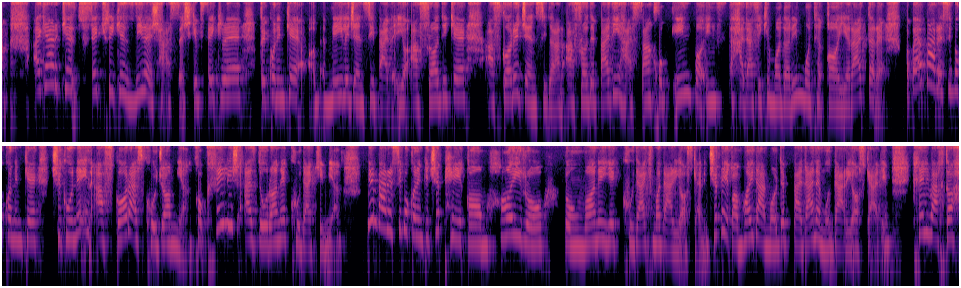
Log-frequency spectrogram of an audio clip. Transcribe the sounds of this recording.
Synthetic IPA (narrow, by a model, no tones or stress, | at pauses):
mʔæɡæɾcʰe̞fe̞cʰɾiːcʰe̞ziːɾeʃhæ̰st̪e̞̰ʃke̞fecɾefeckkːo̞niːmcʰe̞me̞jle̞d͡ʒe̞nsiːbæd̪ḛjɒ̰ːʔæfɾɒːd̪iːcʰe̞ʔæfkɒːɾe̞d͡ʒe̞nsiːd̪ɒːɾænd̪ʔæ̰fɾɒːd̪e̞bæd̪iːɦæ̰st̪ænd̪xob̚iːnbɒːʔinhæd̪æfiːcʰe̞mɒːd̪ɒːɾiːmːot̪ʰeɣɒːje̞ɾæt̪̚ʰd̪̥ɒːɾe̞̰væbɒːjæd̪̚bærːesiːbo̞ko̞niːmcʰe̞t͡ʃʰe̞ɡuːne̞iːnæfkɒːɾæz̥kʰo̞d͡ʒɒːmijɒ̰ːnd̪̥χo̞b̥xe̞jliːʃæzd̪oːɾɒːne̞kʰuːd̪æcʰiːmḭjɒ̰nd̪bejimbærːesiːbo̞ko̞niːmcʰe̞t͡ʃʰe̞pʰe̞jɣɒːmhɒːiːɾob̥eonvɒːne̞jekʰːuːd̪æcʰmɒːd̪æɾjɒ̰ːft̪̚cʰæ̰ɾd̪ḭːmt͡ʃʰe̞pe̞jɣɒːmɦɒːjiːd̪æɾmoːɾed̪e̞b̥æd̪æne̞mund̪æ̰ɾjɒ̰ːft̪̚cʰæ̰ɾd̪ḭːmχejliːvæxt̪ɒː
